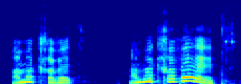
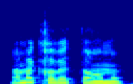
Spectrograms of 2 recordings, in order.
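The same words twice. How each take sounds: First: Much higher, slower, cooing to the puppy; high stretched coo at the dog; doting dog owner in a very high, slow coo. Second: Said in the usual way. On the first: Real, not acted. Baby talk to the dog.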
